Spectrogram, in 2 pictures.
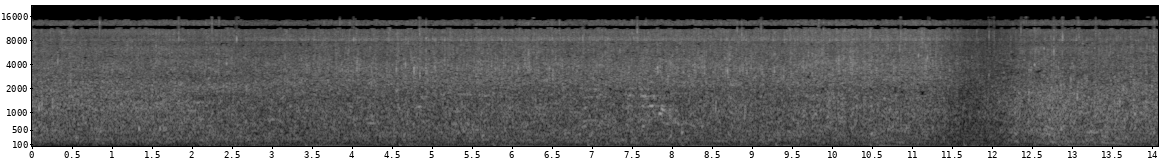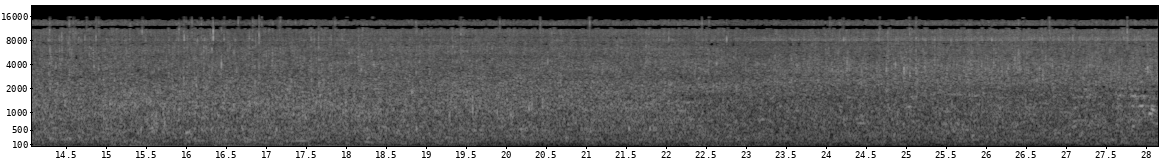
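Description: Shallow mountain river rushing over a rocky streambed: a steady, dense noise of running water, with a brief dip in level about twelve seconds in.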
